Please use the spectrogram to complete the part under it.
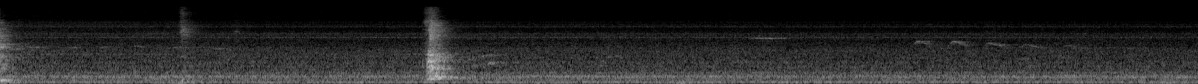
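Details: Quiet room hum with a single sharp knock around four seconds, a fainter click earlier and faint chirpy squeaks near the end; no clear animal voice.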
